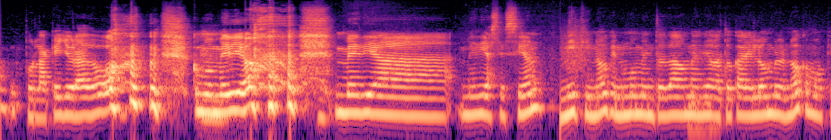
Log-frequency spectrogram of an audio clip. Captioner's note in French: rire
